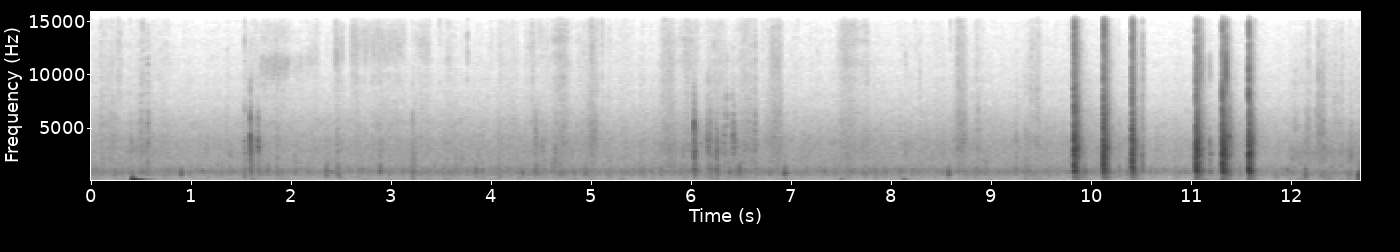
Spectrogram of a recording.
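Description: Bamboo strips clatter and tap against each other as they are laid down.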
